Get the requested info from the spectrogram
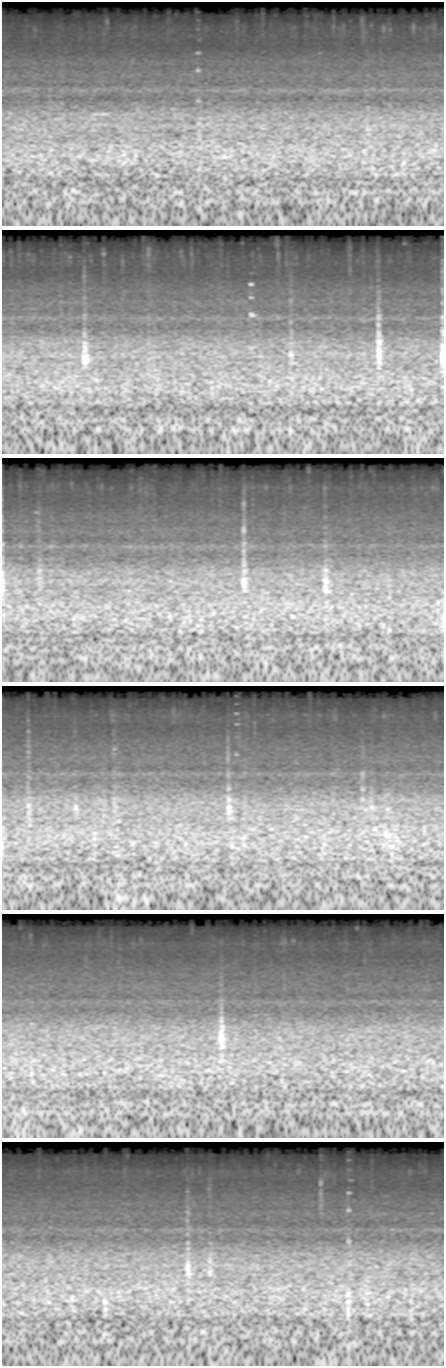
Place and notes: from/behind window, Mladinska, Maribor, Slovenia - from/behind window
rain, drops, tea plates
